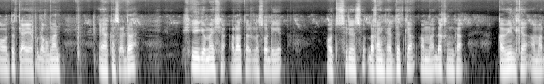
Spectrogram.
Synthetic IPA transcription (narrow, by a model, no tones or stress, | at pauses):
ɔːd̪ɐd̪kʰɐːjaːkʰʊɖɑqmaːn | ɐjaːkʰɐsɔʕd̪a | ʃɛjɣɐmɛːʃɐʔɐlaːt̪ʰɐlɐsɔːɖɪɣɛj | ɔːt̪ʰʊ̥sɪɾinsɔɖɑqɑŋkʰɐd̪ɐd̪kʰɐːmɐɖɑqɑŋkʰɐ | qɑβiːlkʰɐʔɐmɐ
